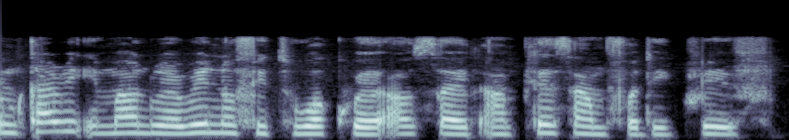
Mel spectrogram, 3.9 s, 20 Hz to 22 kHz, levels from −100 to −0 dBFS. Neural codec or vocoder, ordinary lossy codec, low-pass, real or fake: none; none; 7.2 kHz; real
